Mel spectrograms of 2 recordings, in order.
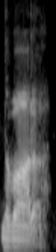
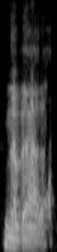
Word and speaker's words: Nevada: not apples at Nevada so it's not Nevada it's Nevada so um so yeah California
